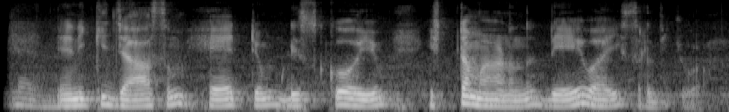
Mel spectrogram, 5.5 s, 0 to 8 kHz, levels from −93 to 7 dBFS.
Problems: low volume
